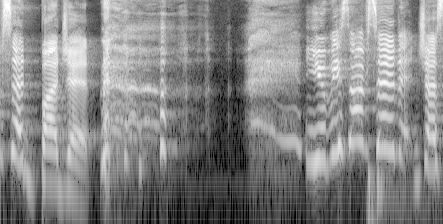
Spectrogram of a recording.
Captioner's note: laughs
